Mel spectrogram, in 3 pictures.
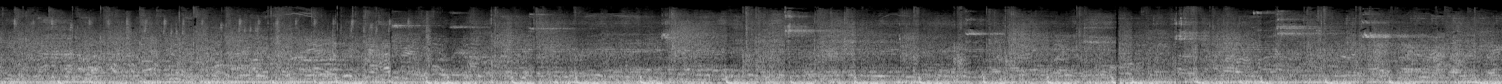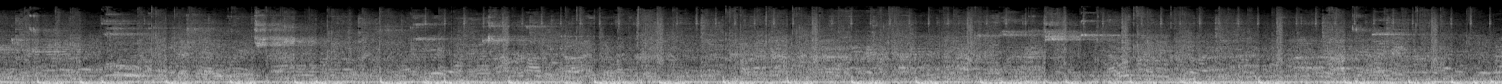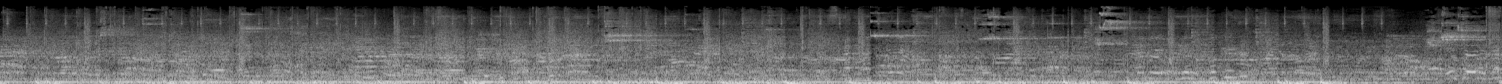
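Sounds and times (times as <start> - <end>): background music with bass line: 0.0 - 43.9
basketballs bouncing on wooden floor: 0.2 - 41.6.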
